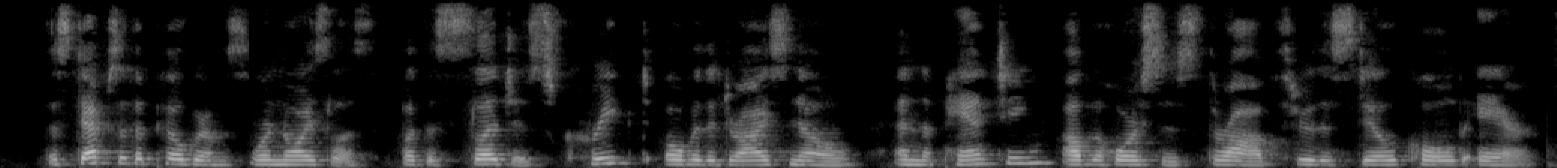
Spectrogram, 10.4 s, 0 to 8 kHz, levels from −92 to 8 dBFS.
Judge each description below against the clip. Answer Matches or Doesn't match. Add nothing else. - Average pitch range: Doesn't match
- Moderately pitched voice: Doesn't match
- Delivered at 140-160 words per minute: Matches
